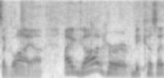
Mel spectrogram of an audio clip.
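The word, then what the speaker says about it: Aglaea: Um, I got Agia because I loved her. I'm saying her name wrong. It's Aia.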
